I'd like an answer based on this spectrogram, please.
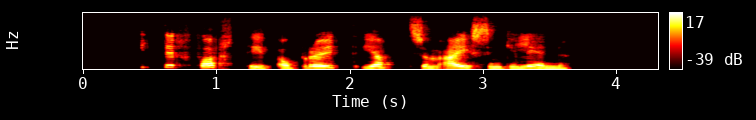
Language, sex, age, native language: Icelandic, female, 30-39, Icelandic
